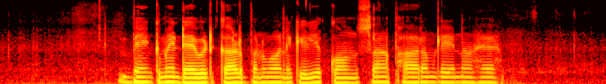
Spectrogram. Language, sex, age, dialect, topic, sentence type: Hindi, male, 60-100, Kanauji Braj Bhasha, banking, question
